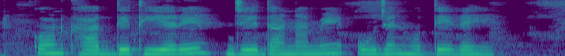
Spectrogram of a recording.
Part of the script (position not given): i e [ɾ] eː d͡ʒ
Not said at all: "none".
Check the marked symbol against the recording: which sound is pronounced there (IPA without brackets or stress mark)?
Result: ɾ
